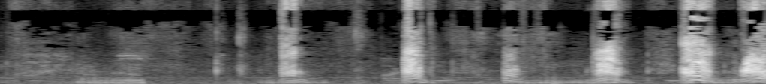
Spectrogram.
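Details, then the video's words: Dreaming French Bulldog puppy in a nightmare: a low whine, then a run of short, breathy muffled woofs and yips coming roughly every half second, growing louder toward the end. "Nightmare French bulldog puppy"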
